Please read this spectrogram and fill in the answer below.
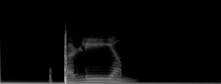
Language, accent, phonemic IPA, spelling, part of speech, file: Tamil, India, /pɐɻiːjɐm/, பழீயம், noun, Ta-பழீயம்.ogg
- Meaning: vanadium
